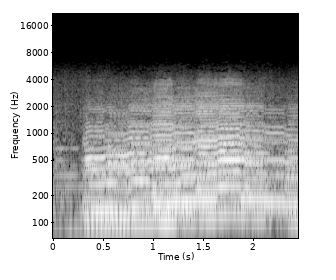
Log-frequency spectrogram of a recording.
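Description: Dance band holding a long chord after the last sung line, several notes sounding together at once.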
